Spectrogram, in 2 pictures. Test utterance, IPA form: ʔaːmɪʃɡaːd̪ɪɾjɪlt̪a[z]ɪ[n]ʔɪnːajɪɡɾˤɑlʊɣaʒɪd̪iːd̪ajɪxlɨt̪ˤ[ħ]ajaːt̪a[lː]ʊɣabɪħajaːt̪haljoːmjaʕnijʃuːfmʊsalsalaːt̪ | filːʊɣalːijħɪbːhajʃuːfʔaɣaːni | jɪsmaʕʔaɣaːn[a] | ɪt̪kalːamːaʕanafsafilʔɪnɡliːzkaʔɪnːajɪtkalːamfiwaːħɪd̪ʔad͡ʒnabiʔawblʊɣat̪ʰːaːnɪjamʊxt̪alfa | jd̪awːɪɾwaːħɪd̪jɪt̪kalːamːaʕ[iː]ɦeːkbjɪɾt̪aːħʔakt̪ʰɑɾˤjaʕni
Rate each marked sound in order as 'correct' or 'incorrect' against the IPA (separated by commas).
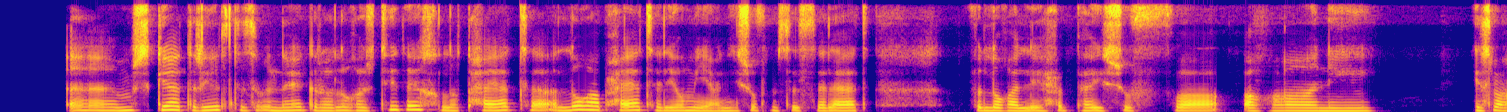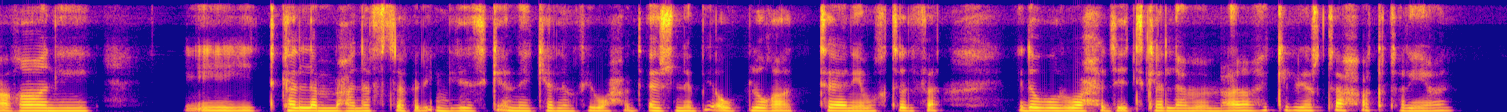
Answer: correct, incorrect, correct, correct, incorrect, incorrect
